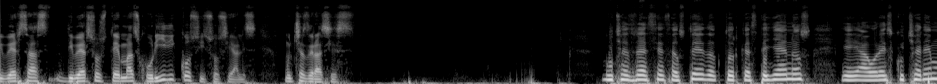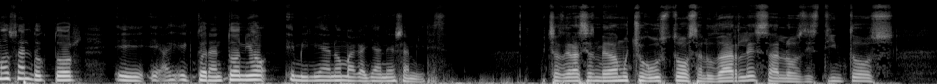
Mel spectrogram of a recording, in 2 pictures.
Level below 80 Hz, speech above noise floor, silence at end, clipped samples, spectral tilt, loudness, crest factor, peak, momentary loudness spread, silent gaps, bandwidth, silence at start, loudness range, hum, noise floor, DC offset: -34 dBFS; 25 dB; 0.45 s; under 0.1%; -7 dB/octave; -18 LUFS; 18 dB; -2 dBFS; 17 LU; none; 17.5 kHz; 0 s; 10 LU; none; -42 dBFS; under 0.1%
